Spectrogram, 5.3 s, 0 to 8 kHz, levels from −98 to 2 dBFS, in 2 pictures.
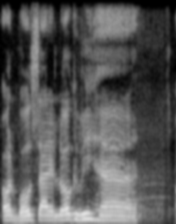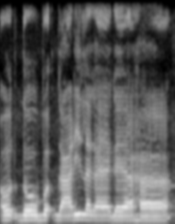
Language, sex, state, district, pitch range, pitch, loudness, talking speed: Hindi, male, Jharkhand, Palamu, 160-170 Hz, 165 Hz, -14 LUFS, 135 wpm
